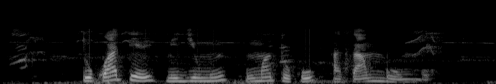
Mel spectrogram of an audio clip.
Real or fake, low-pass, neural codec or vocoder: real; 5.4 kHz; none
